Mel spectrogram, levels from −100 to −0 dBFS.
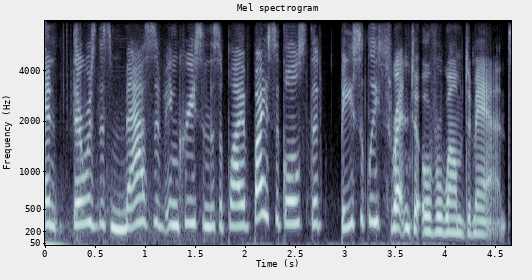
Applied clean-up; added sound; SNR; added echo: neural separator model SepFormer DNS4.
